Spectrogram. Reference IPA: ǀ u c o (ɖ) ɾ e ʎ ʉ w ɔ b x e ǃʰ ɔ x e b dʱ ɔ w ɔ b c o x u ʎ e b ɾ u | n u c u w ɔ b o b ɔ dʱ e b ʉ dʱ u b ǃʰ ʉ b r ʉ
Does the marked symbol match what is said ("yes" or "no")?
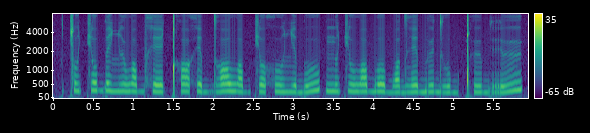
no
